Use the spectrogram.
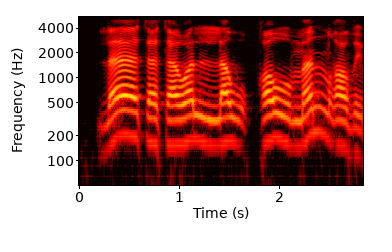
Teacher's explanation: إظهار حلقي لوقوع الغين بعد التنوين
